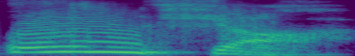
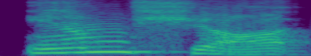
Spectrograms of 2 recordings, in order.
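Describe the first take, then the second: First: The name begins with a 'u' vowel sound. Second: The name begins with an 'i' vowel sound. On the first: "or like the Habu, he calls me Umshaw, U M C H A A" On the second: "there's different enunciations"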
